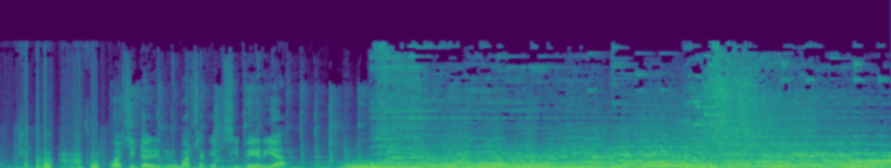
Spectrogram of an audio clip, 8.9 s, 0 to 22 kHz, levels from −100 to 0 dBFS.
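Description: Interleaved audio read as planar from 0.0 to 1.1 s makes the sound dull and robotic, with a buzz near 345 Hz and no clear octave shift. This fits 128-sample blocks of about 2.9 ms whose alternating left-right samples were split into halves and played as separate channels.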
